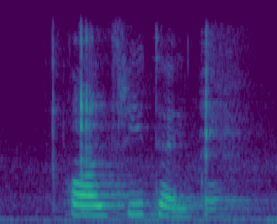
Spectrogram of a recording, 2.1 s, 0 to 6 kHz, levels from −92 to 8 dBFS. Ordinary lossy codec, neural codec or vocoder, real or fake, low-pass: AAC, 32 kbps; none; real; 5.4 kHz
